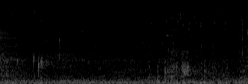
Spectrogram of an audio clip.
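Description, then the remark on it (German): Mineral water is poured steadily into glasses, a continuous trickle and splash filling the vessel, with no one speaking. “Was wir uns gerade hier einschenken, ist natürlich kein Gerstensaft, sondern”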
